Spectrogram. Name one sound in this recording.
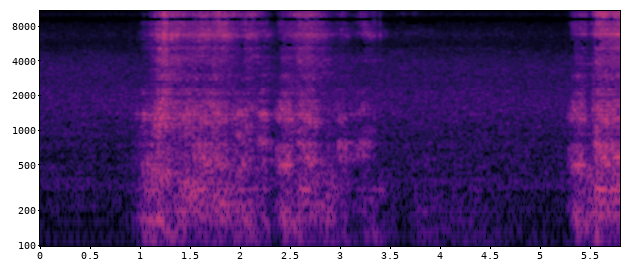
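A lion roars loudly through a television speaker, in two bursts.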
